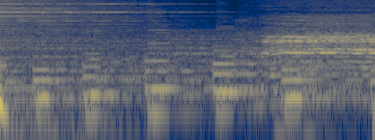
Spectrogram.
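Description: A sheep bleats loudly in a wavering, quavering call that breaks into several quick pulses and continues for about two seconds, with no talking.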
